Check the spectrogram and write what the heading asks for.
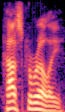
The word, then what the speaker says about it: Coscarelli: Coscarelli. There's no Italian. There's no Italian edge on that, right?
